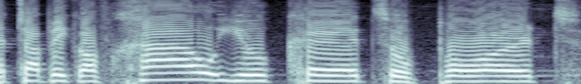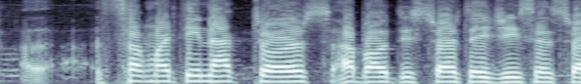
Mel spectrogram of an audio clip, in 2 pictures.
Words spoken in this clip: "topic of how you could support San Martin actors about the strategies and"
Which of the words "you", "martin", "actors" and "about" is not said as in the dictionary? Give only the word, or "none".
actors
